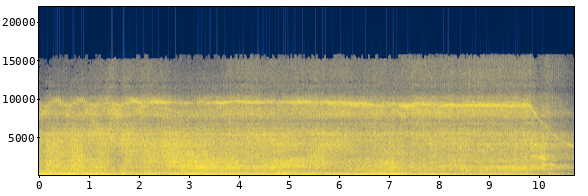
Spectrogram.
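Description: A powerful tractor engine roars loudly and steadily close by.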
